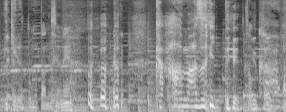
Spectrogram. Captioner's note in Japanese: 笑い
